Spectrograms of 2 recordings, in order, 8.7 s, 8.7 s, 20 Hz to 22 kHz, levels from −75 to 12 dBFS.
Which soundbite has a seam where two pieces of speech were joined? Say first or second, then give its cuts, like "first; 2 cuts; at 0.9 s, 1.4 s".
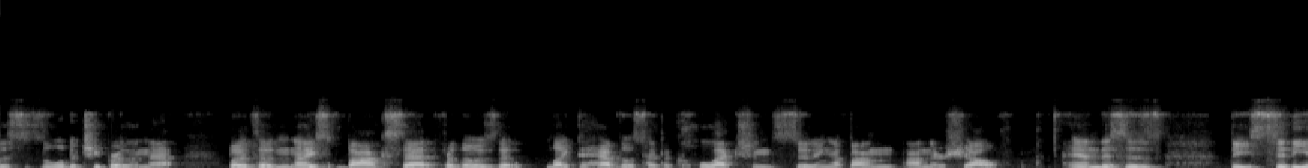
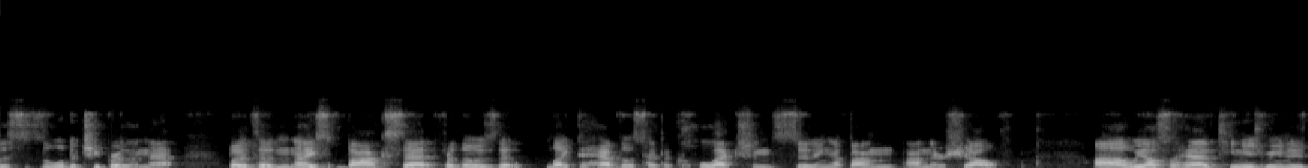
first; 1 cut; at 7.0 s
